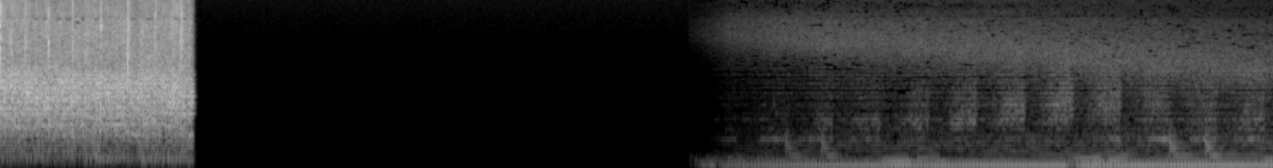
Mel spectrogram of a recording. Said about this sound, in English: So let's give a gigantic round of applause to Speaker Nancy Pelosi.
